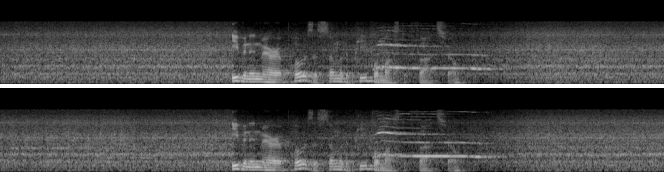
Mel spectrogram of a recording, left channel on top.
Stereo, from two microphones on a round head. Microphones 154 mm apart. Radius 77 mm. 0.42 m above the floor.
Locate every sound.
2.3 s a man speaking: 10° left (ahead or behind), 0.7 m
3.7 s a cat meowing: 75° right (ahead or behind), 4 m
